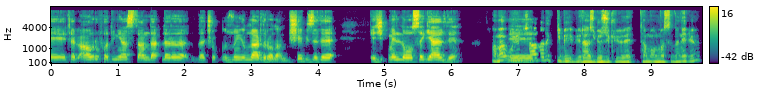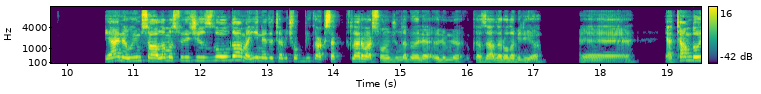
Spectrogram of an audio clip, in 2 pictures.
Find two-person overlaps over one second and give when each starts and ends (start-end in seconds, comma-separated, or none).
none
